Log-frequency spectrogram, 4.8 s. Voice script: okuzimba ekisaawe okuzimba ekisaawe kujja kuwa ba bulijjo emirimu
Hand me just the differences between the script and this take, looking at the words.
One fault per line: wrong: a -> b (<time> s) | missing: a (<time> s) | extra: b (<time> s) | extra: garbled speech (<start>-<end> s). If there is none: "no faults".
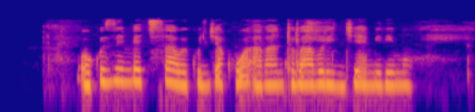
missing: okuzimba ekisaawe (1.9 s)
extra: abantu (2.6 s)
